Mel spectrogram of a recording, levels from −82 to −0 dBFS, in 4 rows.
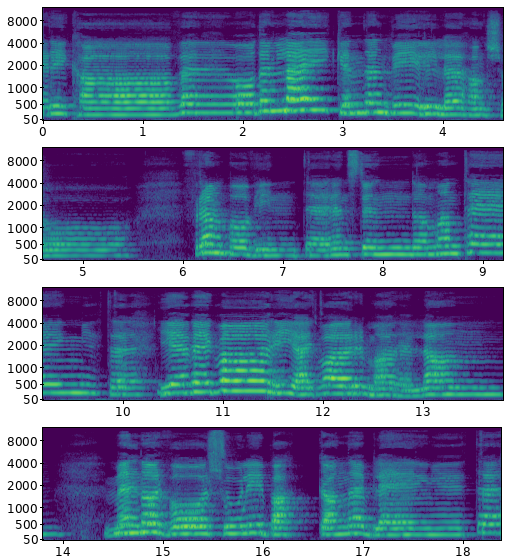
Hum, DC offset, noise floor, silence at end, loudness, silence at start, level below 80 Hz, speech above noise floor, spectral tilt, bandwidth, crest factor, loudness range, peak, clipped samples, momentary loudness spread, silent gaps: none; under 0.1%; -51 dBFS; 0 s; -23 LUFS; 0 s; -68 dBFS; 28 dB; -5 dB/octave; 11.5 kHz; 20 dB; 6 LU; -4 dBFS; under 0.1%; 12 LU; none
